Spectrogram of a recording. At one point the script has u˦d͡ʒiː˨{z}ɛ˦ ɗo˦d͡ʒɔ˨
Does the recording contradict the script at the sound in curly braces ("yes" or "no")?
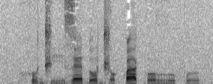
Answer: no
